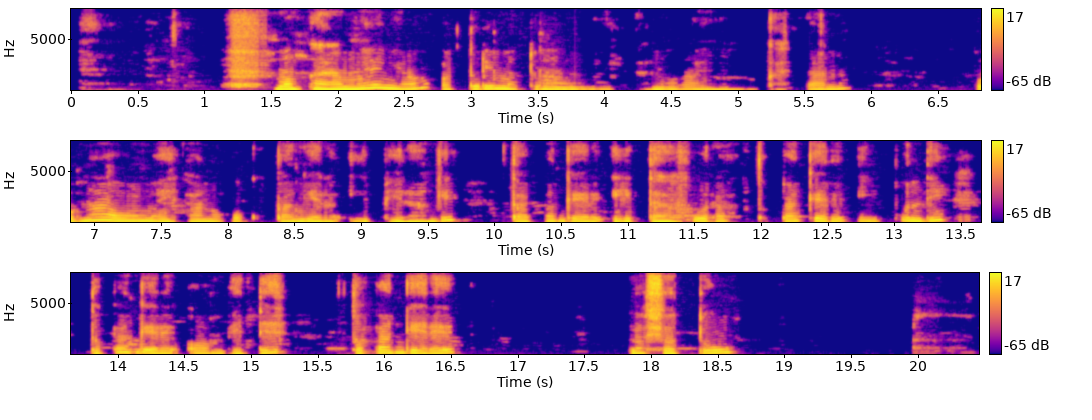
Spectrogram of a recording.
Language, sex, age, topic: Oshiwambo, female, 25-35, finance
